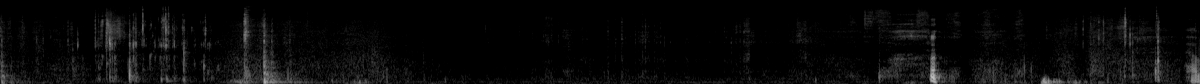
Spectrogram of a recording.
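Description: A sheet of glossy palette paper crinkling as it is handled and pressed down over a wooden cradled panel, in a few short bursts, with a quiet stretch in the middle.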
